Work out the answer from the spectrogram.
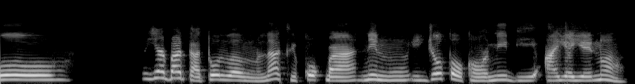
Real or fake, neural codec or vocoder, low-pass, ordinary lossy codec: fake; codec, 16 kHz, 1 kbps, X-Codec, HuBERT features, trained on balanced general audio; none; none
